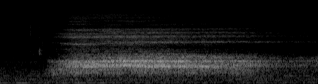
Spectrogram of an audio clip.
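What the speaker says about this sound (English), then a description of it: "Take a deep inhale, please." A single deep inhale taken during a guided meditation, a soft breathy rush of air that swells gradually, holds steady for over a second, then tapers away, close and quiet with no talking.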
